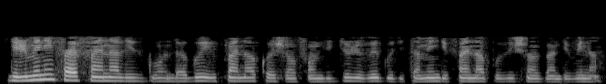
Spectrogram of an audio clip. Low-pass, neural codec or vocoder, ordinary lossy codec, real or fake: 3.6 kHz; none; MP3, 16 kbps; real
